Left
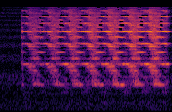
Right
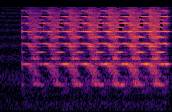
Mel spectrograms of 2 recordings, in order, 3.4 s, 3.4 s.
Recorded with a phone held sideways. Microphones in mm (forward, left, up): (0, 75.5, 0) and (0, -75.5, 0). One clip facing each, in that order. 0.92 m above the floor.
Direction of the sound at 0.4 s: 45° right (ahead or behind).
